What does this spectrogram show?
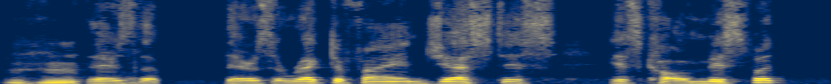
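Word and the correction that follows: mishpat (משפט): that's the that's pronounced mishpat.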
